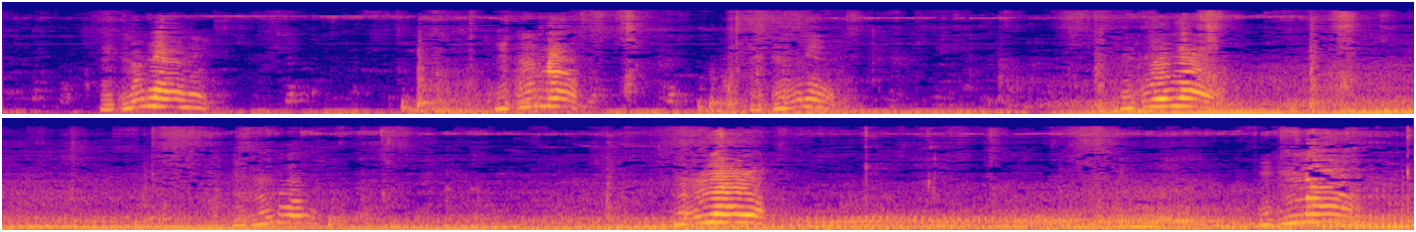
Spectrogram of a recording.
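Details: Goat giving birth to two kids in Indonesia; several short quavering bleats spaced a few seconds apart over a steady low hum, with brief voices in the background.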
